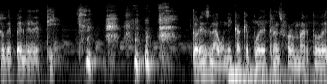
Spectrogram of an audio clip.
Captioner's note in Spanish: Ella ríe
